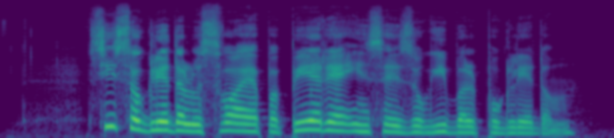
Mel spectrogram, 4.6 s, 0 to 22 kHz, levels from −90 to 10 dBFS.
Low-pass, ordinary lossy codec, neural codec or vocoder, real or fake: 19.8 kHz; none; none; real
